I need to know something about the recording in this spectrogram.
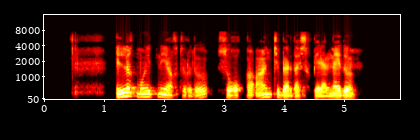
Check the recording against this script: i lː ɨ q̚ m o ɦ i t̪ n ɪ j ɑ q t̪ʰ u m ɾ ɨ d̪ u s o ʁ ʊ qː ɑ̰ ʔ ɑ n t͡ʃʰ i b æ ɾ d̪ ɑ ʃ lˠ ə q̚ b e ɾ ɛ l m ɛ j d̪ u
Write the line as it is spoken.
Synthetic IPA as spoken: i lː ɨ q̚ m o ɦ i t̪ n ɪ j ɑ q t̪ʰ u ɾ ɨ d̪ u s o ʁ ʊ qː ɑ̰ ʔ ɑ n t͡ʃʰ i b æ ɾ d̪ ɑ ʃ lˠ ə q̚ b e ɾ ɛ l m ɛ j d̪ u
